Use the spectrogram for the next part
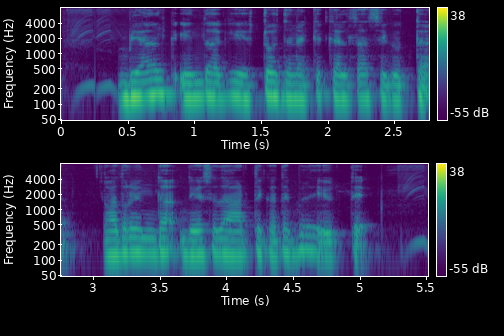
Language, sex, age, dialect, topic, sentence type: Kannada, male, 18-24, Central, banking, statement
